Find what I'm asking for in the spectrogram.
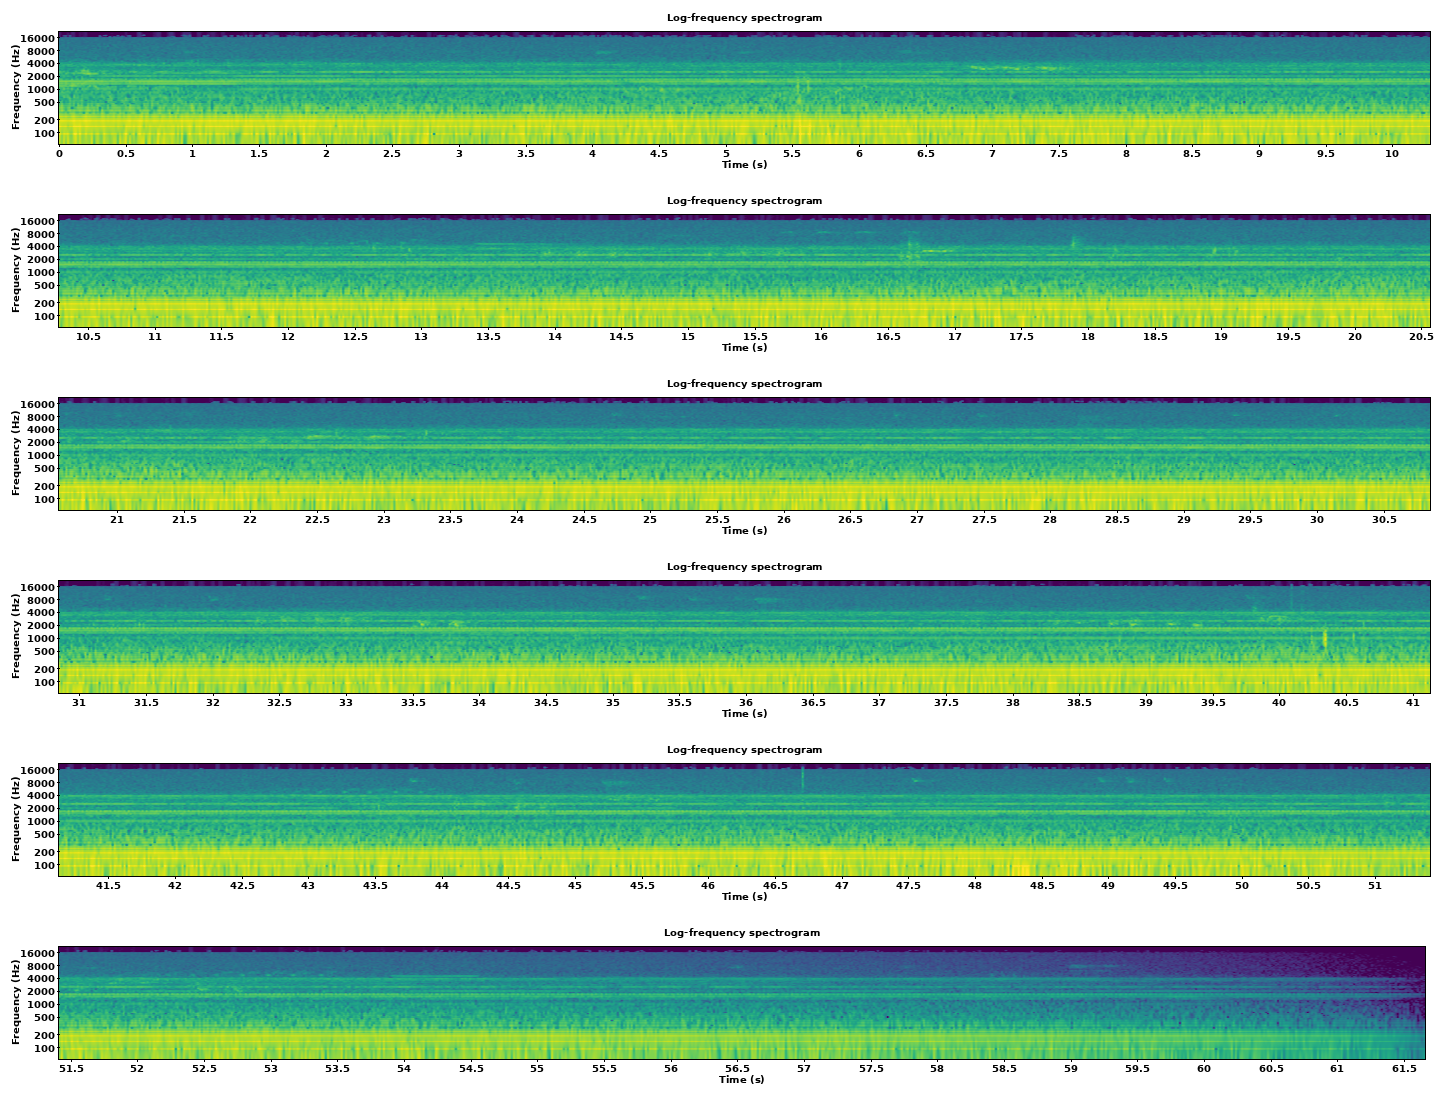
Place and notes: Borne Sulinowo, Polska - Sewage treatment plant @ Borne Sulinowo
sound recorded at the gate to sewage treatment plant @ borne Sulinowo. Binaural records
